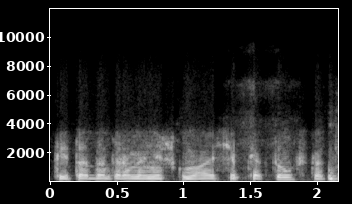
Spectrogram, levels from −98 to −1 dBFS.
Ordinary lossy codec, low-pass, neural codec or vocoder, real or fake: Opus, 24 kbps; 7.2 kHz; codec, 16 kHz, 16 kbps, FreqCodec, larger model; fake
